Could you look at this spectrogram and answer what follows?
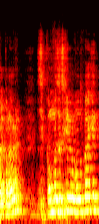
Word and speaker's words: Volkswagen: Si alguien en Alemania pronuncia la W, va a decir Volkswagen. ¿Se recuerda la palabra? ¿Cómo se escribe Volkswagen? Con una W, pero no dicen Volkswagen, ¿no? Sino es Volkswagen, es como una V.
